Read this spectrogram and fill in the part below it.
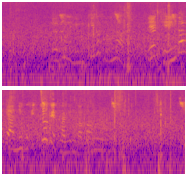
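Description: Women talk softly nearby, outdoors.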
